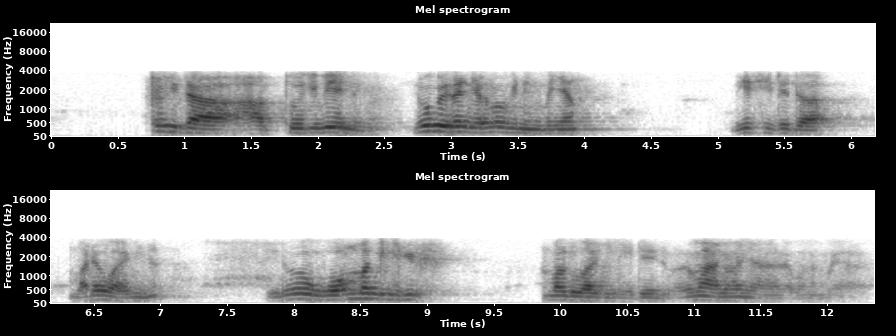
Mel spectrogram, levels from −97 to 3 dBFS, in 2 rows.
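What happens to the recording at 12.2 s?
At 12.2 s the speech still carries the AMR narrowband mobile codec damage heard across the whole clip. Nothing passes above about 3.5 kHz. A vocal-tract model rebuilds the voice from sparse pulses, which sounds plainly buzzy and synthetic and fits a low mode near 8 kbps.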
